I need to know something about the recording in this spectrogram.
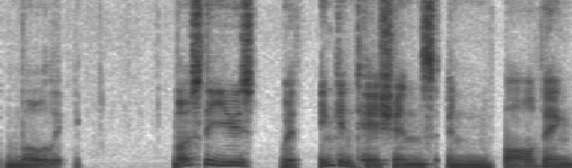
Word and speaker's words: Moly: Molly. Moly? I think they pronounced it Moly.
